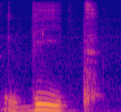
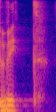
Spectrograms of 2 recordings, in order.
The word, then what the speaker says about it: Vite: Och nu ser jag också att det ska uttalas vit. – Vit, är det så det uttalas? – Ja, det stavas vite. vite. Vite. Eh, det är tydligen franska för quick och ska uttalas like vit. – Vit. Okej, okay. bra att veta. Jag har sagt vitt väldigt länge. – V-E-E-T.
